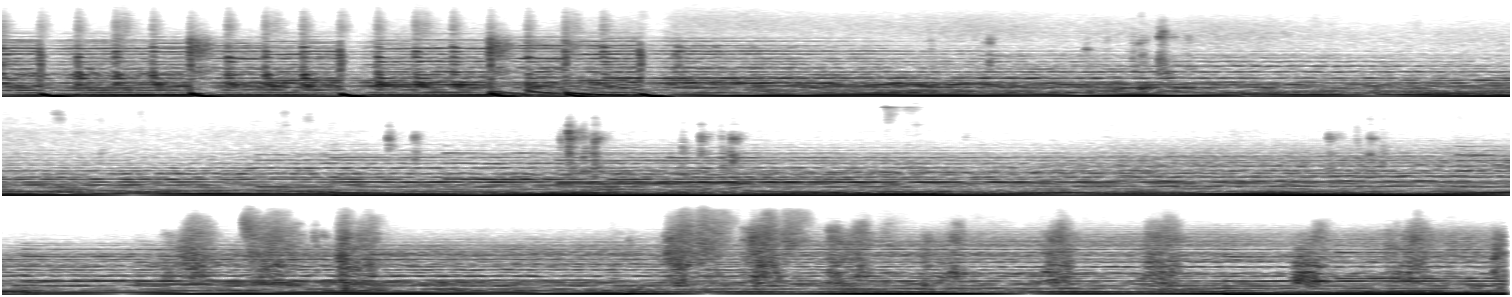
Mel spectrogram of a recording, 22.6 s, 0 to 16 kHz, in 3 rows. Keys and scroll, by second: 3.2 ctrl+z, 4.7 ctrl+z, 5.5 ctrl+z, 5.8 x, 9.4 x, 10.3 ctrl+z, 11.0 ctrl+z, 14.2 ctrl+z, 16.6 ctrl+z, 18.2 ctrl+z, 21.0 ctrl+z, 22.4 ctrl+z.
